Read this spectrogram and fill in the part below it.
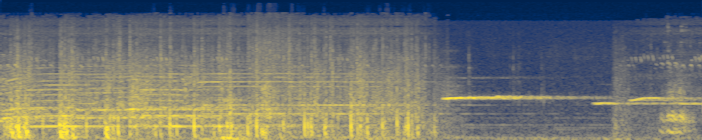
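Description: Horse hooves in the video game Red Dead Redemption clop rapidly in a galloping rhythm, loud and close, then stop, leaving quieter ambience with a brief bird call.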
